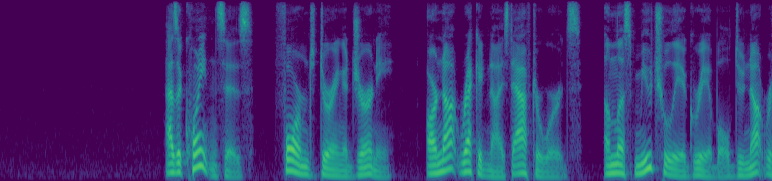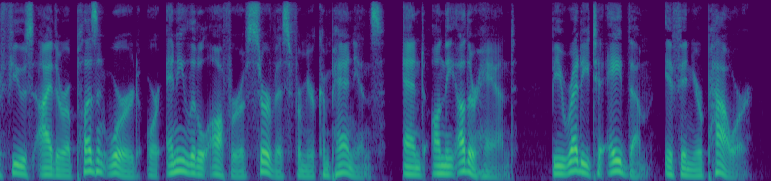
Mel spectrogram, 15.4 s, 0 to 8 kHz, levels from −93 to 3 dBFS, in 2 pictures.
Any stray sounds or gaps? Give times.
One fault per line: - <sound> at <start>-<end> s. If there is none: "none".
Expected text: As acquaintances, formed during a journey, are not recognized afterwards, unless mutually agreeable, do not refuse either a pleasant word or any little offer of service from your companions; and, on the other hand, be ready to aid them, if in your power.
none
